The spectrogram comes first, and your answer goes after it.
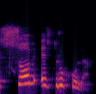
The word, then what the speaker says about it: subesdrújula: E, claro, a sílaba tônica, ela vai recair numa posição anterior à antepenúltima. Então, é como se fosse a quarta posição, digamos assim. E ela vai ser chamada de subesdrújula, tá?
